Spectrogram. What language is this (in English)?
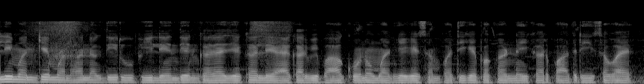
Chhattisgarhi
